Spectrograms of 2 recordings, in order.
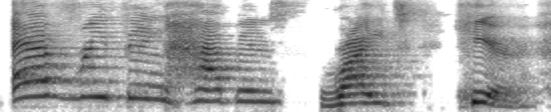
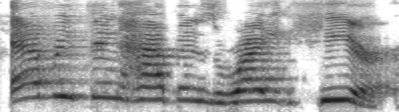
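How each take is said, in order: First: Each word drawn out slowly; slow emphatic repeat of Everything happens right here; slow and deliberate. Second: Said in the usual way. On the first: Shown as a demonstration. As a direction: lean on it slowly so it sinks in.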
